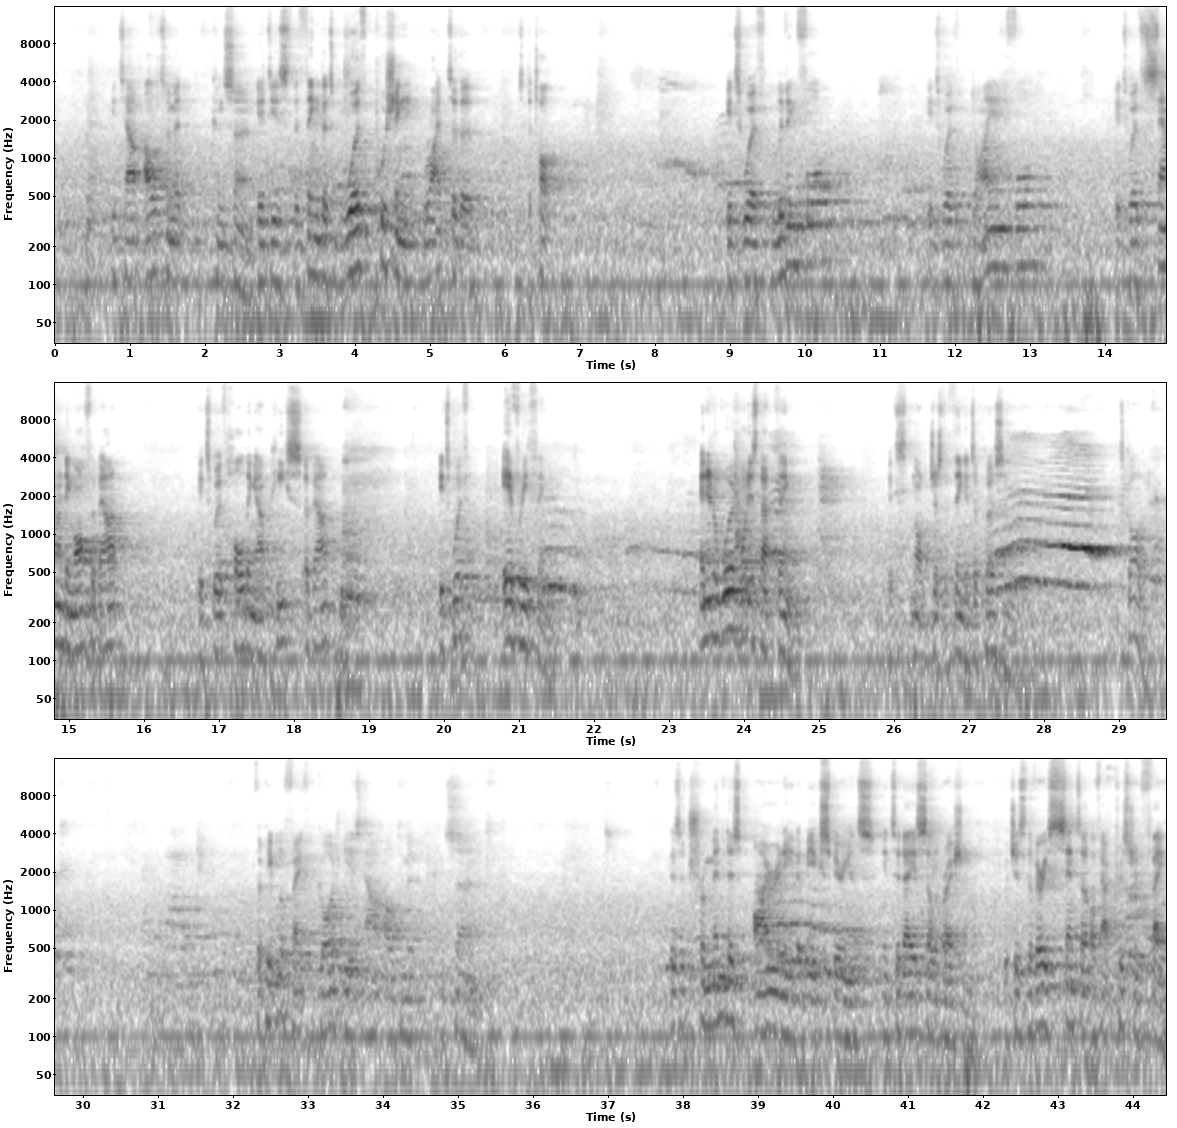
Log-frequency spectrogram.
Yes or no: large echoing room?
yes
